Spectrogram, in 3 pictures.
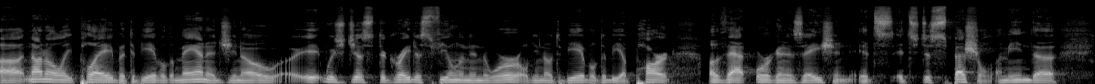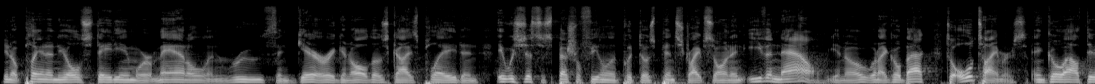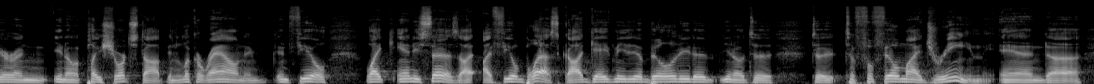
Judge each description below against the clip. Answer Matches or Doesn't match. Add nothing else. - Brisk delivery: Matches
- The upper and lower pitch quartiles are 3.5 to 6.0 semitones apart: Doesn't match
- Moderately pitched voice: Doesn't match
